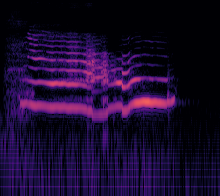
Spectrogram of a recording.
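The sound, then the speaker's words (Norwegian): A single drawn-out meow from the neighbour's cat, fairly loud, wavering in pitch for over a second before cutting off, with no voices around it. “Eh, jeg har fått besøk av nabopusen.”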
